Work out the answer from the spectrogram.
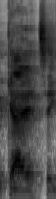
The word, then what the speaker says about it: Gaiety: gonna say they're goatees I think it's gaiety you gotta over pronounce with the IE the gaiety so um which one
